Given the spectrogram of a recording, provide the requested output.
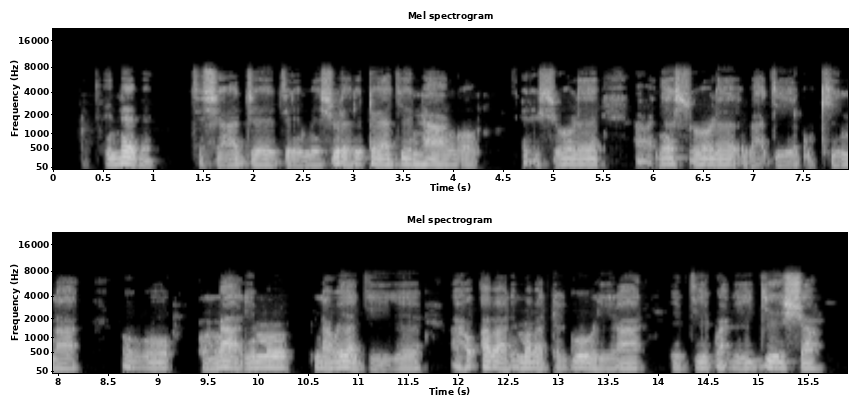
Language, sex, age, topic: Rundi, male, 25-35, education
